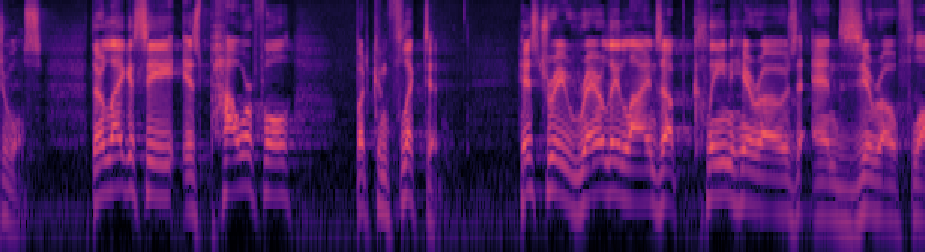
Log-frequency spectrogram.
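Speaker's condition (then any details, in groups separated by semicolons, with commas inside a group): No condition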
